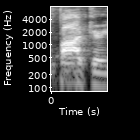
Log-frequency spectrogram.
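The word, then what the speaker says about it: Boettger: signing veteran Ike Botker or Botker, however you pronounce I his think name. it's Botker, yeah.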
